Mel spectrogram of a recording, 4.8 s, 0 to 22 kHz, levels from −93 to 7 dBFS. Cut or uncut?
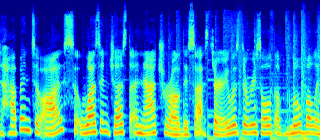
uncut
